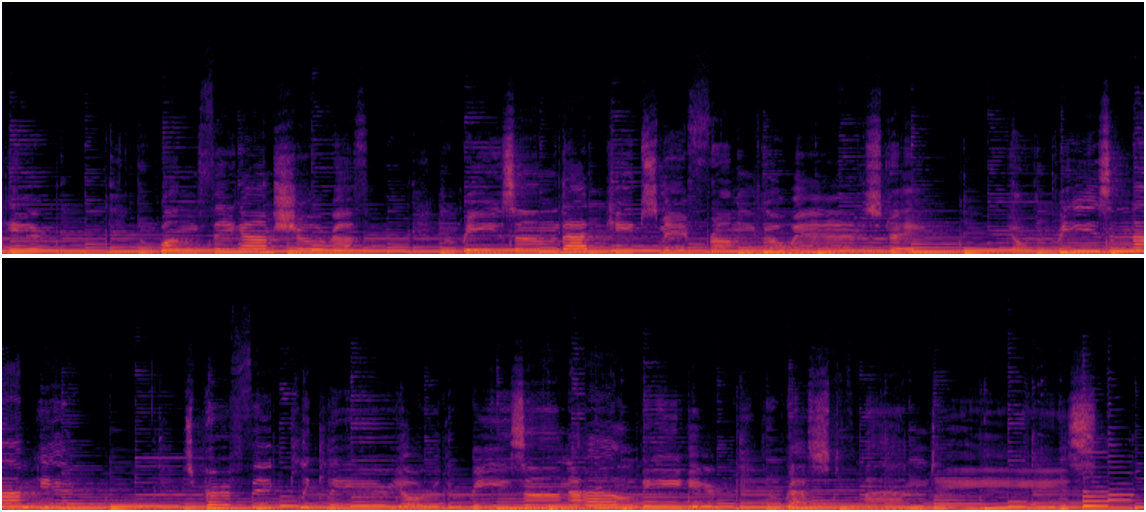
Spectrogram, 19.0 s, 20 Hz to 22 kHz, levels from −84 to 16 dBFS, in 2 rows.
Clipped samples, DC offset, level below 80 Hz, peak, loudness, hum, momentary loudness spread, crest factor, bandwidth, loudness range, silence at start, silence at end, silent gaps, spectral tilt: under 0.1%; under 0.1%; -60 dBFS; -8 dBFS; -23 LUFS; none; 5 LU; 14 dB; 12.5 kHz; 2 LU; 0 s; 0 s; none; -6.5 dB/octave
